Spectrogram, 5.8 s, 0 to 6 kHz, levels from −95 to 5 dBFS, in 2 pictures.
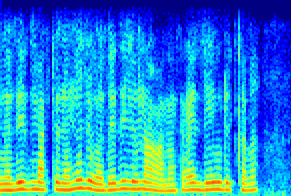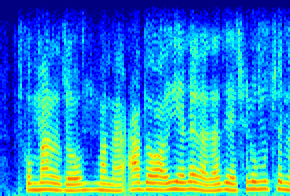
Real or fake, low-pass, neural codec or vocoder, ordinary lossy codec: fake; 5.4 kHz; codec, 16 kHz, 4 kbps, FreqCodec, smaller model; Opus, 16 kbps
